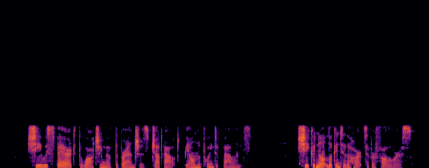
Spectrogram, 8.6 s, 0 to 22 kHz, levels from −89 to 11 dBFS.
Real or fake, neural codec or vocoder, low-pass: real; none; 5.4 kHz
